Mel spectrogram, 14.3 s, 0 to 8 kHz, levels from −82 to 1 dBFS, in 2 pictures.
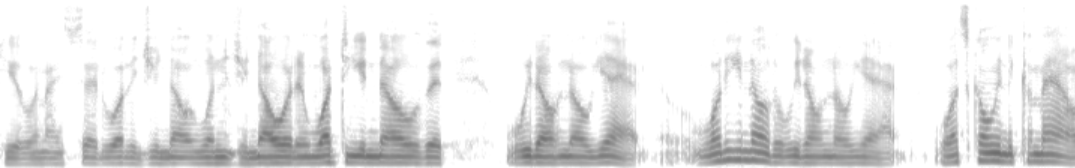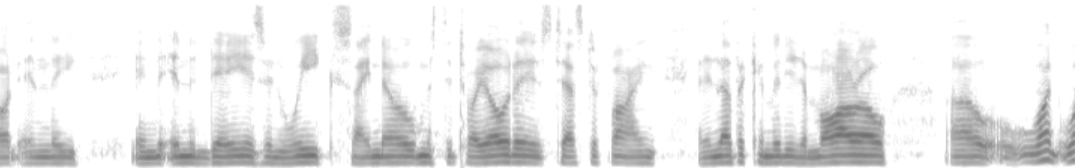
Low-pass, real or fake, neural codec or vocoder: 7.2 kHz; fake; codec, 16 kHz, 4 kbps, FreqCodec, larger model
